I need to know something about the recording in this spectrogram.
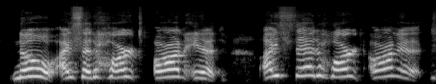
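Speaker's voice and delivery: high, slow, squeaky embarrassed protest; flustered correction. Retold or imitated. Embarrassed coworker correcting his blunder in front of customers, high and flustered. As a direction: plead the correction, red-faced and mortified.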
